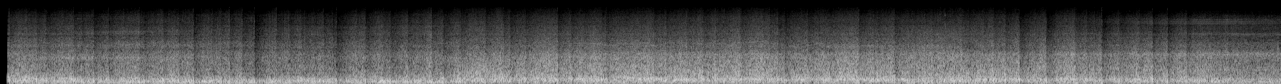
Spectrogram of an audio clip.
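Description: Yamaha MT-07 motorcycle riding at road speed, heard from the bike: its 689 cc parallel-twin engine's low, steady drone mixed with wind and road rush on the camera microphone, holding an even level throughout.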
